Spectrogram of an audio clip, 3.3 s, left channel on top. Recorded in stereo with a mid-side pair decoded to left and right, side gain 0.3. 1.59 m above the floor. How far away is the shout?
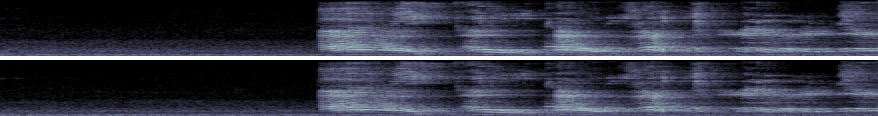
About 0.9 m.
